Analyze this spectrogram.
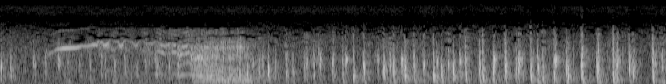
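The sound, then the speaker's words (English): A horse, called by its rider, gives a loud, shaky whinny, followed by a quick run of hoofbeats clattering rhythmically as it approaches. “Do you mind if I call my horse?”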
